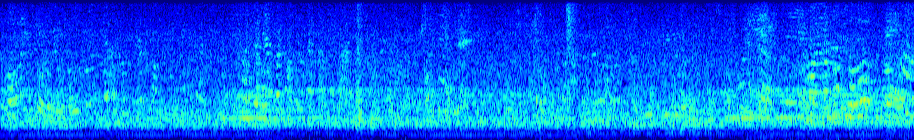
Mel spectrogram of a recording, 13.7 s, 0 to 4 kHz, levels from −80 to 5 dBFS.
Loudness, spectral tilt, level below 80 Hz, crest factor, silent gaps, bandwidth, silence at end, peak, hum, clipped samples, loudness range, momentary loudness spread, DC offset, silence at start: -39 LUFS; -2.5 dB/octave; -74 dBFS; 18 dB; none; 4 kHz; 0 s; -22 dBFS; none; under 0.1%; 5 LU; 8 LU; under 0.1%; 0 s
